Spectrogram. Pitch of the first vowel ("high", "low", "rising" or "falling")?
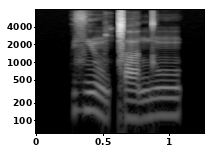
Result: falling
